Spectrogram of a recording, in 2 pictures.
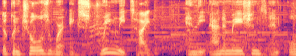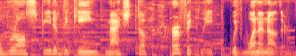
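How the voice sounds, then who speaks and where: A man at a medium pitch with very wide pitch swings, at a moderate pace, music playing in the background. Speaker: gaming history video narrator. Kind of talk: video game history narration.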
